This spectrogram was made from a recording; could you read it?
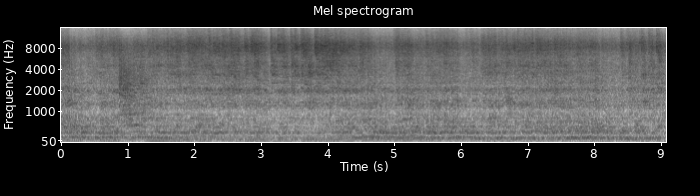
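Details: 1995 Chevy 4x4 with a brand-new freshly built V8, first fire-up after fitting new dual exhaust: deep, steady throaty rumble with no knocks or misses; healthy engine.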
